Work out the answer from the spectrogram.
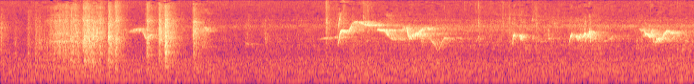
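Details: A male maroon agate canary sings slurred, whistled phrases that rise and fall at a high pitch, along with music, after a burst of dry clicking and rattling at the start.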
